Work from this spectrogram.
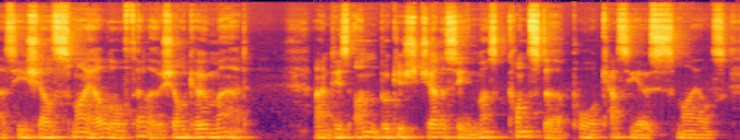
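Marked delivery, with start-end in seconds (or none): none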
